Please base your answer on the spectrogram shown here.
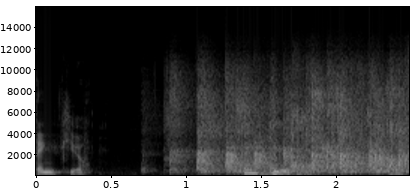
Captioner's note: attendees applaud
